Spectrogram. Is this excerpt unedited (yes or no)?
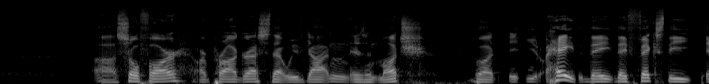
no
